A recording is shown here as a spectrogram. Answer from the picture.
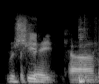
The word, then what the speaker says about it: Rashid Khan: Rashid Khan.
